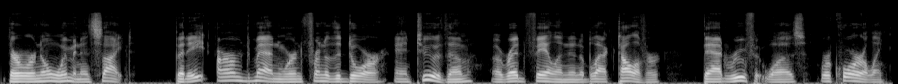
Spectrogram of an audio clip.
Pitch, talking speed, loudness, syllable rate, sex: 135 Hz, 205 wpm, -17 LUFS, 6.0 syllables/s, male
